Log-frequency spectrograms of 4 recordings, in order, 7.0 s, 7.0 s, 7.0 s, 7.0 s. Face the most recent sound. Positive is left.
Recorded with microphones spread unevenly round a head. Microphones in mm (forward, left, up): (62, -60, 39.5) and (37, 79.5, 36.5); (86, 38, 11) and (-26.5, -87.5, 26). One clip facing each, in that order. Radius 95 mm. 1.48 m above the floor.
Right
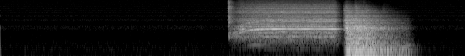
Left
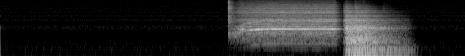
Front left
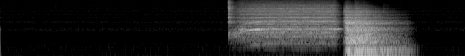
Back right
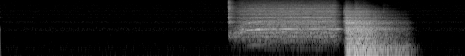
turn(degrees=45)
